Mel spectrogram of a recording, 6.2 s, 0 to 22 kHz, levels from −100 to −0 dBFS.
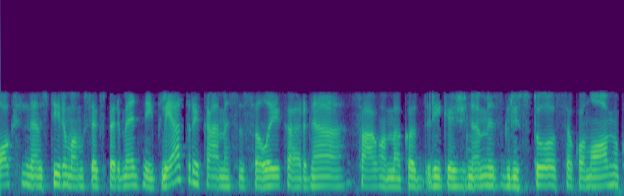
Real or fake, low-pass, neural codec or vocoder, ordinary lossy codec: fake; 3.6 kHz; vocoder, 44.1 kHz, 128 mel bands every 256 samples, BigVGAN v2; AAC, 32 kbps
